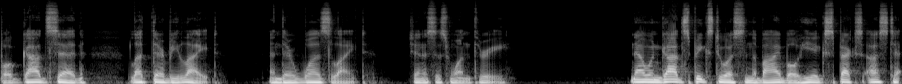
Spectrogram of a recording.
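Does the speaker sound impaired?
No.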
